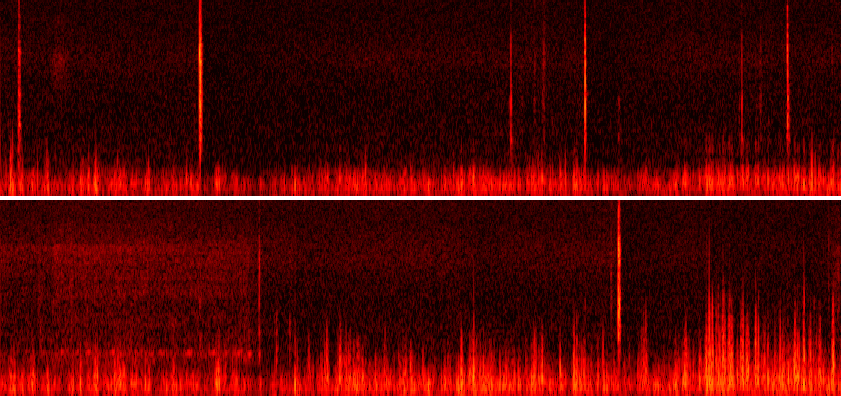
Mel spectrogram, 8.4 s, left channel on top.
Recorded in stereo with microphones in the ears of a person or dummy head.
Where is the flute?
I don't hear a flute.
